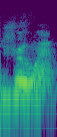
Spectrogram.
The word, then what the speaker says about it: Drouhin: No, this just says Drouhin, and it's Drouhin, correct? It's Domaine Drouhin. Yes. Drouhin, Vaudon, 2018 Chablis, Joseph Drouhin. Okay. But I mean, in America, we always say Drouhin, right? But it's really Drouhin.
